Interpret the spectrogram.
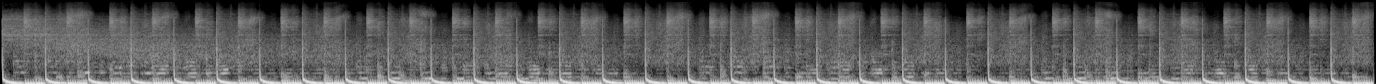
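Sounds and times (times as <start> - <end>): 
classic trance kick bass: 0.0 - 13.7.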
